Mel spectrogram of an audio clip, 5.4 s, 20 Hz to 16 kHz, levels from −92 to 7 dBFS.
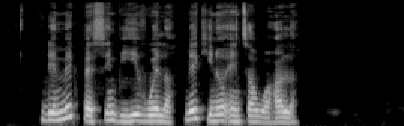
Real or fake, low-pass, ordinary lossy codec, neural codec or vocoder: fake; 14.4 kHz; none; vocoder, 44.1 kHz, 128 mel bands every 256 samples, BigVGAN v2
